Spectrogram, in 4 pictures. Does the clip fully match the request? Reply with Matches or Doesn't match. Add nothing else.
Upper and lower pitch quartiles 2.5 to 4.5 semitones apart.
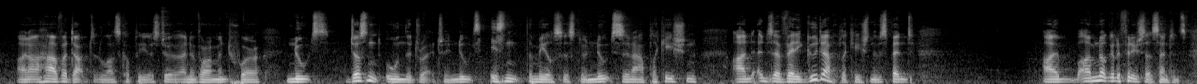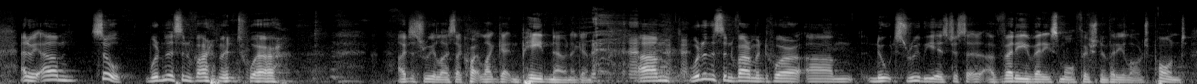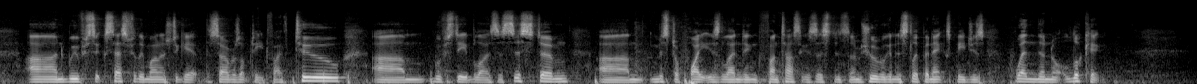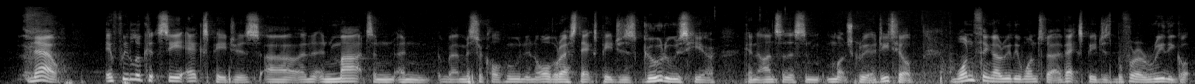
Matches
